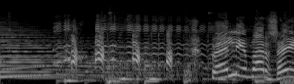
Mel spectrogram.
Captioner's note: laughing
